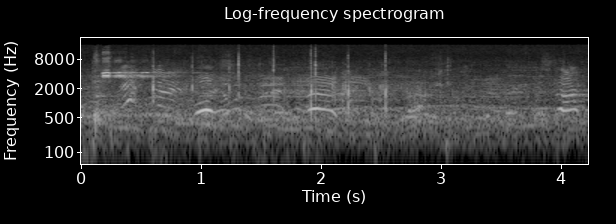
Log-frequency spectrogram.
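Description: Players and spectators shouting and calling out on a football pitch during a chance at goal. The loudest shouts come about a second and two seconds in, with a few sharp knocks among them.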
